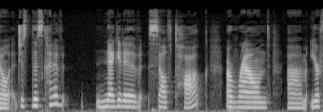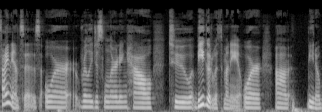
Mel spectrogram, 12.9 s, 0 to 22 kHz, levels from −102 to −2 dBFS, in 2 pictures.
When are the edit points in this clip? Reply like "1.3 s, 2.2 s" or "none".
none

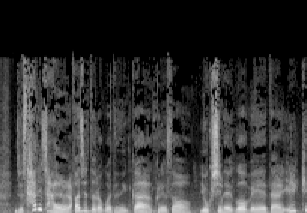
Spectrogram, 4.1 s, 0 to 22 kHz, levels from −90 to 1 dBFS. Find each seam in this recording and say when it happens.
1.0 s, 1.5 s, 3.0 s

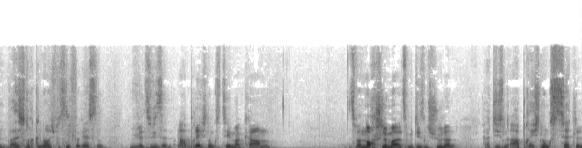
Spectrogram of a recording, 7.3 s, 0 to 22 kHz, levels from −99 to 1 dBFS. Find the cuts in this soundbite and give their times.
none

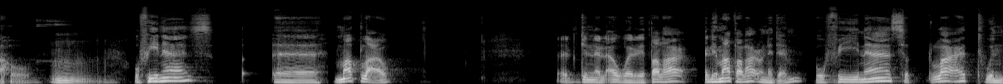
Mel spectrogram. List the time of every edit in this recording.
3.3 s, 7.0 s, 8.1 s

